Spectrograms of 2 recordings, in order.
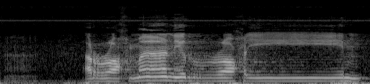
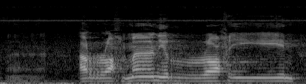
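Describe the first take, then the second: No difference in how they are said.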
